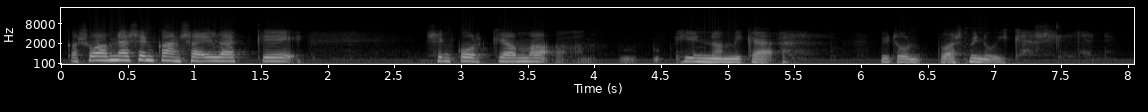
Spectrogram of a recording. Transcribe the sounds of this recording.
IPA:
kɑ soɑhɑm minæ seŋ kɑnsɑelækːeː seŋ korkeɑmːɑ hinːɑm mikæ nyt on tuɑs minu ikæsilːænʲ

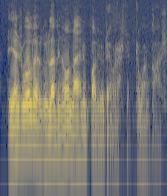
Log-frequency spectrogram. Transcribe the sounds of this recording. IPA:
niːen suolteŋ kylːæ min oːn næhnyp pɑljo teurɑstetːɑʋɑŋ kɑn̞s

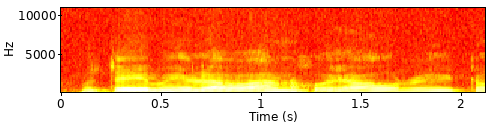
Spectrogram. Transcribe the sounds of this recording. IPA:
mut ei meilæ ʋɑnhojɑ oriːt

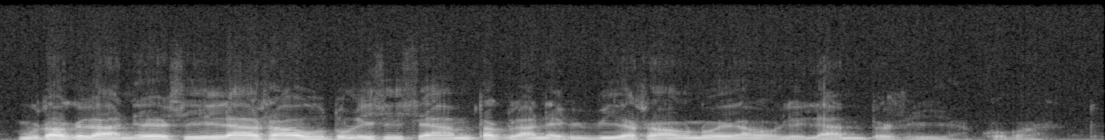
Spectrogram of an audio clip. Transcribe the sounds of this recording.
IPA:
mutɑ kylæ neː silːæ jɑ sɑuhu tuli sisæːm m̩tɑ kylæ ne hyʋiæ sɑunojɑ oli læmpøsiæ koʋɑsti

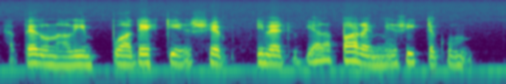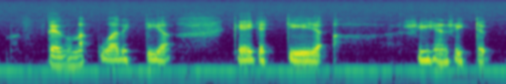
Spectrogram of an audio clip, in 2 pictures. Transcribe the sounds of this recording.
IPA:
jɑ perunɑlimpːuɑ tehtiːn se imelty ʋiɛlæ pɑremːin sitːe kun perunɑk kuɔritːiː jɑ keitetːiːj jɑ siːhen sitːe

